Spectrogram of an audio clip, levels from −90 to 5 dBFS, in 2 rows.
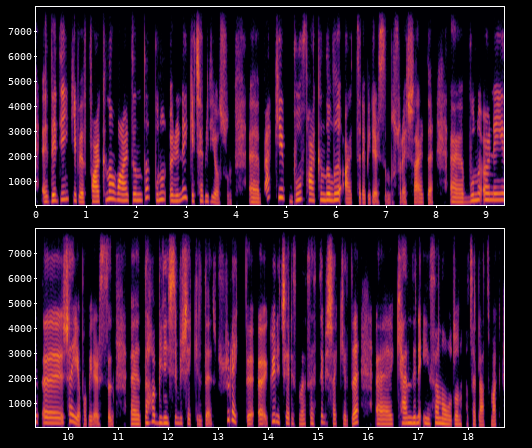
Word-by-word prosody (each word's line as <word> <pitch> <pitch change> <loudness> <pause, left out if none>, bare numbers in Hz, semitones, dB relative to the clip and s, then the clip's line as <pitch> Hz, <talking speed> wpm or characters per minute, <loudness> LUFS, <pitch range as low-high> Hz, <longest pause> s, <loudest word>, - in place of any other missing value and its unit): eee, 195 - 0
dediğin 250 +5 +3
gibi 195 -8 +2
farkına 200 +9 +3
vardığında 240 +5 +1
bunun 265 +4 -2
önüne 225 +9 0
geçebiliyorsun. 205 -8 -1 0.4
Eee, 165 -2 +1
belki 355 -1 +3
bu 240 +8 -2
farkındalığı 250 +1 +2
arttırabilirsin 155 -1 -2
bu - - -11
süreçlerde. - - -1 0.4
Eee, 170 -1 +1
bunu 230 +10 -3
örneğin, 255 0 +1
eee, 210 -1 +5
şey 280 -4 +6
yapabilirsin, 155 - -2 0.4
eee, 175 -1 +2
daha 240 +1 -1
bilinçli 215 0 +3
bir 205 - -4
şekilde, 165 -5 0
sürekli, 330 -7 -1
eee, - - +5
gün 275 +1 +3
içerisinde 195 -7 0
sesli 205 +6 -6
bir - - -5
şekilde, 180 +3 +3 0.4
eee, 175 -1 0
kendine 215 +2 +2
insan 205 +1 -2
olduğunu 165 -3 -1
hatırlatmak. 150 -1 -4
210 Hz, 120 wpm, -25 LUFS, 175-245 Hz, 0.4 s, şey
